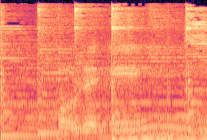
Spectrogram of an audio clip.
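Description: Karaoke backing music during an instrumental stretch of the song: a gliding melody instrument over a sustained bass and a light beat.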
